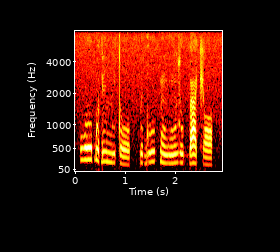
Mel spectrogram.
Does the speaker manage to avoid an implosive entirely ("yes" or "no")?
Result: no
